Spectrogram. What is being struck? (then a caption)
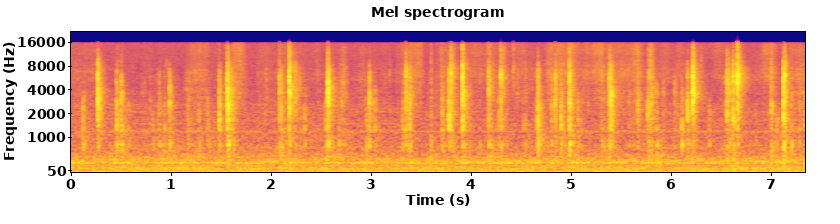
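Foil sachet. Long nails tap and scratch a flat, glossy foil sachet of ID.AZ Derm Gold-Fit Mask held in both hands, making crinkles. An irregular run of sharp, bright clicks and crisp crinkles sits over a faint steady low hum, each tap dying away almost instantly.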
